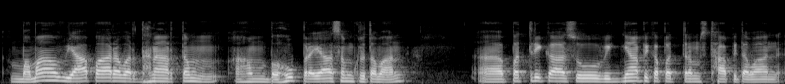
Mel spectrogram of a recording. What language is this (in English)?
Sanskrit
